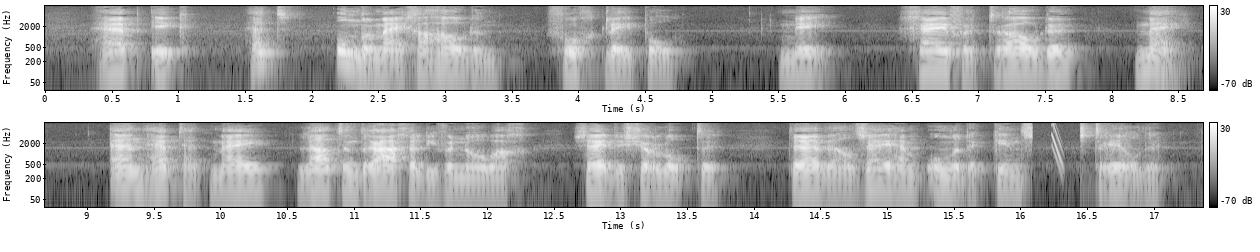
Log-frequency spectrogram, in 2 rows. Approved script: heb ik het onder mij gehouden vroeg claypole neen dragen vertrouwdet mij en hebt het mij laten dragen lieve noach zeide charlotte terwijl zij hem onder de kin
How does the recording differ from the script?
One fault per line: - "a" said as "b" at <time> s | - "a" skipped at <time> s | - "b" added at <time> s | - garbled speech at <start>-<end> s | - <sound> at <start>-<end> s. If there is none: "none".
- "dragen" said as "gij" at 6.4 s
- chirp at 16.2-16.3 s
